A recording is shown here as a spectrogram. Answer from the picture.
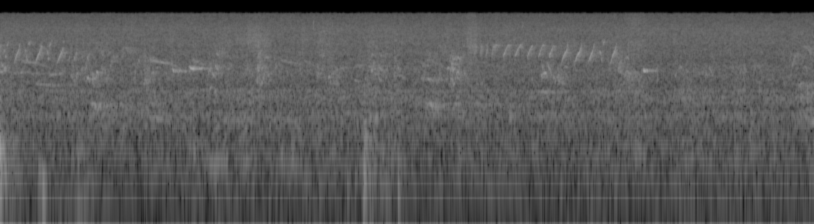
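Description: Wild birds calling: two rapid runs of high, downward-sweeping notes, one near the start and one about seven seconds in, with scattered chirps between, over a faint outdoor background. A couple of brief knocks are heard, one about five and a half seconds in.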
